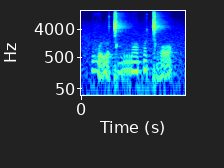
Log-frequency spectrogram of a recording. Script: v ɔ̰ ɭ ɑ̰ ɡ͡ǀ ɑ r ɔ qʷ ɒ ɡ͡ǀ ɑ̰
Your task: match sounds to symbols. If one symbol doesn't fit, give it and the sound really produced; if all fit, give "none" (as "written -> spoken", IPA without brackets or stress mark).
ɒ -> ɑ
